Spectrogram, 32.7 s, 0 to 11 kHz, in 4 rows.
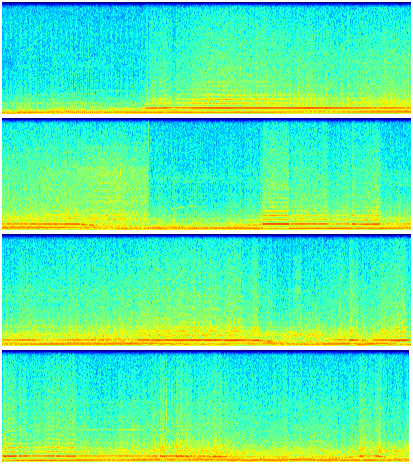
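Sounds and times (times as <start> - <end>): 
death whine: 0.0 - 32.6.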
